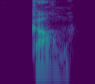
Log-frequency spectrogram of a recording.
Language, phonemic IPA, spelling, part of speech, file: French, /kɔʁm/, corme, noun, LL-Q150 (fra)-corme.wav
- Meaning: 1. corm 2. sorb, sorb-apple 3. synonym of cornouille (“cornel”)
